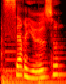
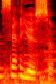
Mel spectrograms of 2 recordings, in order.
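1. A última consoante é um som de z vibrado. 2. A última consoante é um som de s sibilante. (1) "Dizemos sérieuse" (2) "e não sérieuse"

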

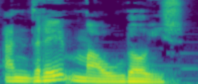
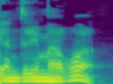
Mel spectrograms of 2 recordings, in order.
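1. El nombre se lee con pronunciación española. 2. El nombre se dice con pronunciación francesa. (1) "así pronunciado en castellano es André Maurois" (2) "Que bien me sale el francés"

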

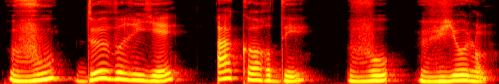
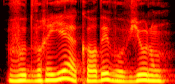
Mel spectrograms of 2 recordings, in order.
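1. La phrase est prononcée très lentement. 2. La phrase est prononcée rapidement, avec une voyelle escamotée. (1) "Version tortue" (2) "Version express"

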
